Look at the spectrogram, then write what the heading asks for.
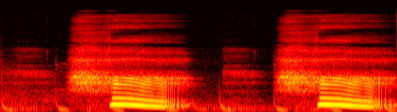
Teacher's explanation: your ha is deep, pure, soft and breathy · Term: sexy voice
